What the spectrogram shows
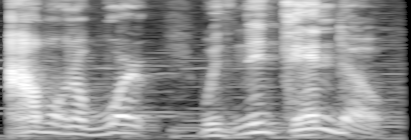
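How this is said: It is said in a put-on imitation voice.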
